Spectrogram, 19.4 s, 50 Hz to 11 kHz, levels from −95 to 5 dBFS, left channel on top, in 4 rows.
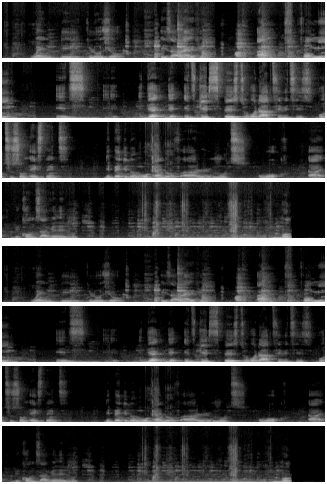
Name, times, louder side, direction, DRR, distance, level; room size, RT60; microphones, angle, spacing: voice 1, 0.4-1.8 2.4-3.1 3.8-5.0 5.7-6.1 6.5-6.6 6.9-10.7 11.2-13.9 14.3-15.7 18.7-18.9, left 2 dB, 65° left, 6.9 m, -32 dB
voice 2, 2.3-3.1 3.5-4.0 5.0-5.1 5.8-6.0 16.8-17.2 17.9-18.8, left 2 dB, 30° left, 2.0 m, -36 dB
head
